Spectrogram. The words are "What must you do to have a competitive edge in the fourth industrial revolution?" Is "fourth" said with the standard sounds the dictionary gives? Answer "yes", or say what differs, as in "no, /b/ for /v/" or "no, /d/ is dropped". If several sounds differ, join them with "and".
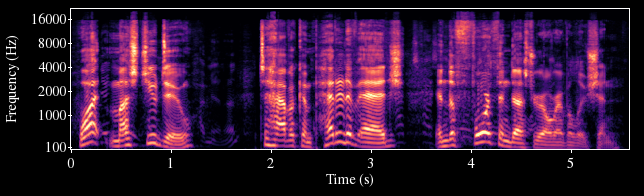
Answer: yes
